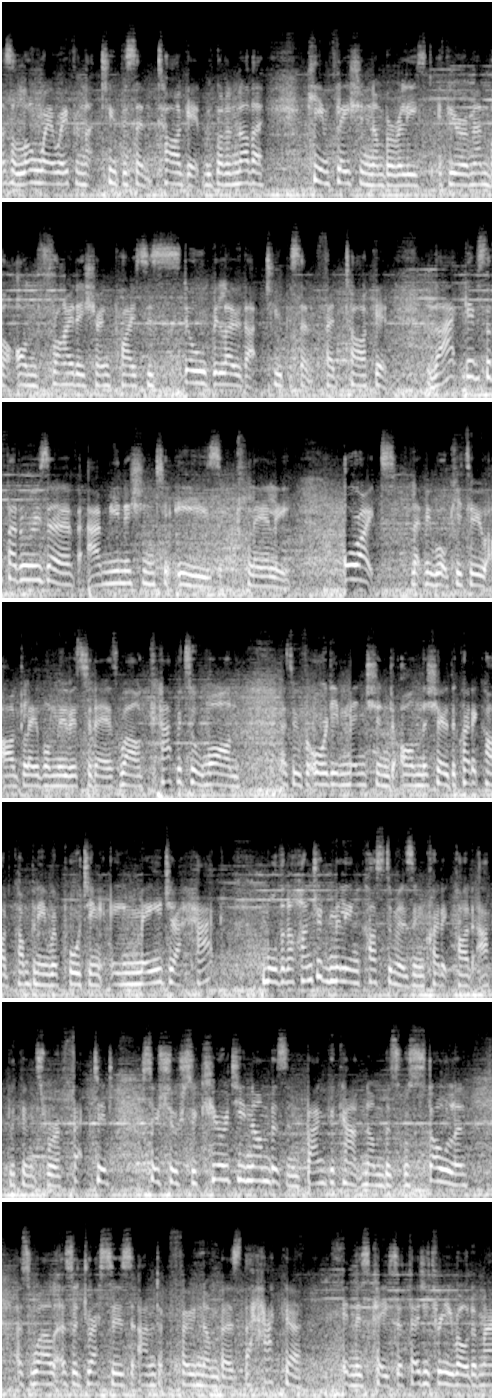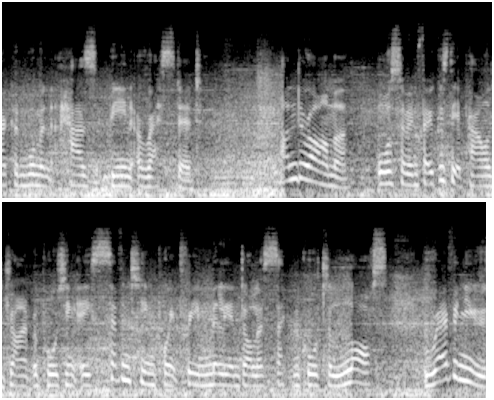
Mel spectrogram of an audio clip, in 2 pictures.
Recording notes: live from the New York Stock Exchange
